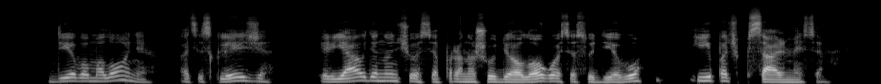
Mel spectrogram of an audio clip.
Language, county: Lithuanian, Vilnius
